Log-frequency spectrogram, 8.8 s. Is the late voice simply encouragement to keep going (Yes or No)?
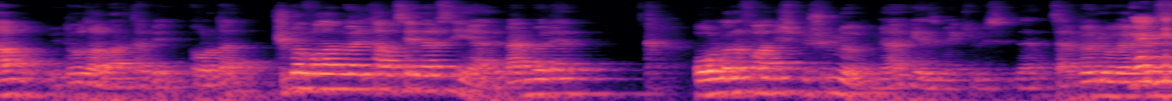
No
